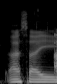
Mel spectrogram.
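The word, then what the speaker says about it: açaí: Acai. – Acai.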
